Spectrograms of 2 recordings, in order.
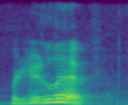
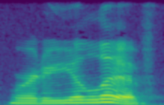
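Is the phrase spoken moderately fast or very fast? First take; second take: very fast; moderately fast. First: The phrase is spoken very quickly, sounds merged. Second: The phrase is spoken at a moderate pace. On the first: "굉장히 또 이제 빨리 발음을 하게 되면" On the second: "같이 해볼게요"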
